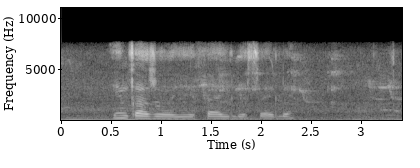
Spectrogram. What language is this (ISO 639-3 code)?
xho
